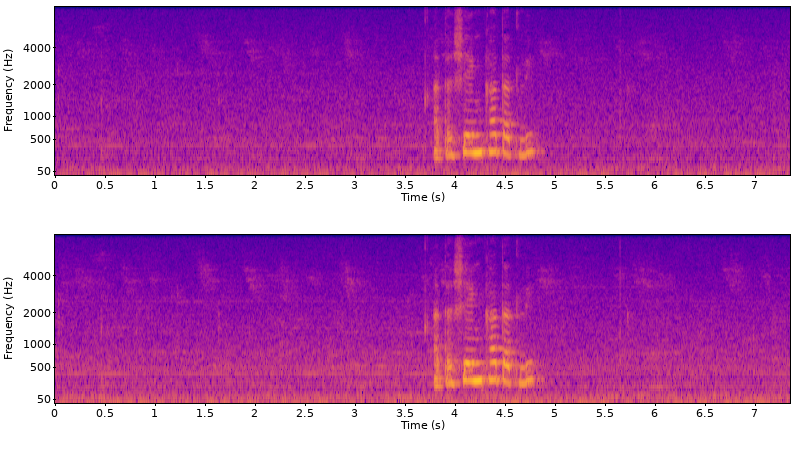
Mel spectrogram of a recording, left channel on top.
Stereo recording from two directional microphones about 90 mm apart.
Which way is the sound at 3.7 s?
25° left (ahead or behind).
